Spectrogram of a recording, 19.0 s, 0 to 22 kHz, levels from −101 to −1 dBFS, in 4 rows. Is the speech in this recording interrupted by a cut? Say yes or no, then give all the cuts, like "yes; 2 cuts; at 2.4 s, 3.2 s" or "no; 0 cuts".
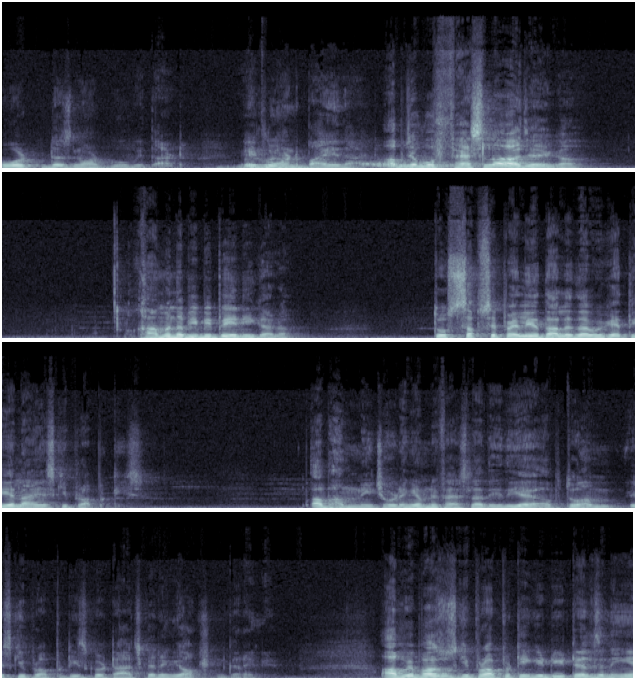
yes; 1 cut; at 2.7 s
